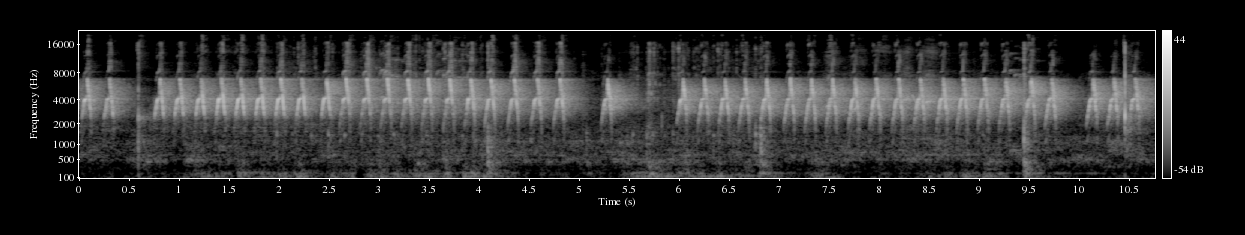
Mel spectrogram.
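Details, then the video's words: Energetic mountain tailorbird song: long rapid runs of shrill, evenly spaced chirps, each burst lasting several seconds before a short break, with faint low background noise. "Burung Ciblek Gunung Gacor Cetrakan"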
